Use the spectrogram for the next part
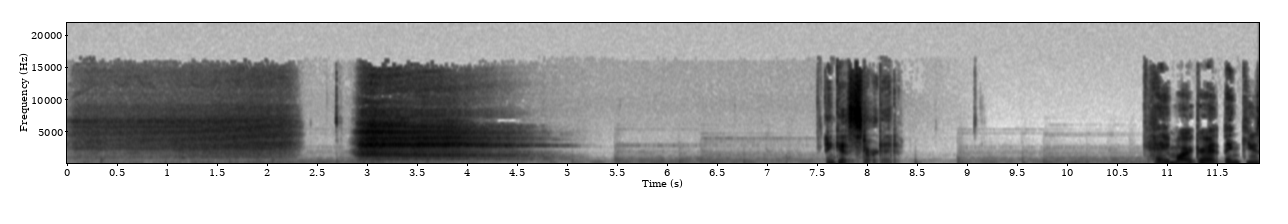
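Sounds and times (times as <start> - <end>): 
deep breath during a relaxation exercise: 0.0 - 5.2
speech: 7.6 - 8.5, 10.9 - 11.9.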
